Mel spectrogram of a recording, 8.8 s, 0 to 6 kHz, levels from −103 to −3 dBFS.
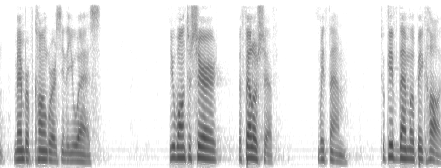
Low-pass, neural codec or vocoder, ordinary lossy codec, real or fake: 5.4 kHz; none; MP3, 48 kbps; real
